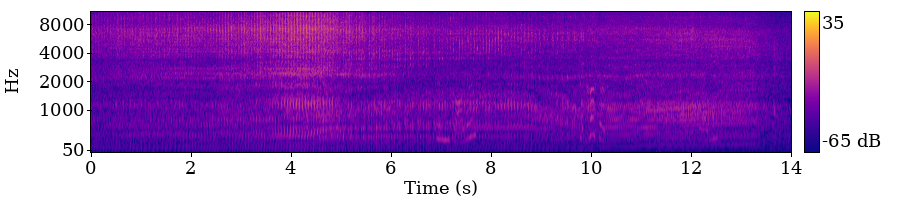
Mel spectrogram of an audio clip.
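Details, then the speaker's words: 1978 BMW R100/7, stock 1000 cc boxer twin, 67,292 miles, Mikuni flat-slide carbs from an R100RS, burns no oil: steady, even idle with a smooth regular beat, no knock or misfire; runs healthy. "Doesn't burn any oil. These are Mikuni flat slide carbs. These were also off of a modified R100 RS. Put them on here, and it runs great, as you'll hear in a few minutes."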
